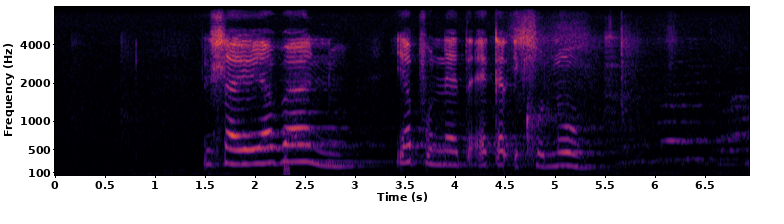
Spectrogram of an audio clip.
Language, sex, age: Tsonga, female, 19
